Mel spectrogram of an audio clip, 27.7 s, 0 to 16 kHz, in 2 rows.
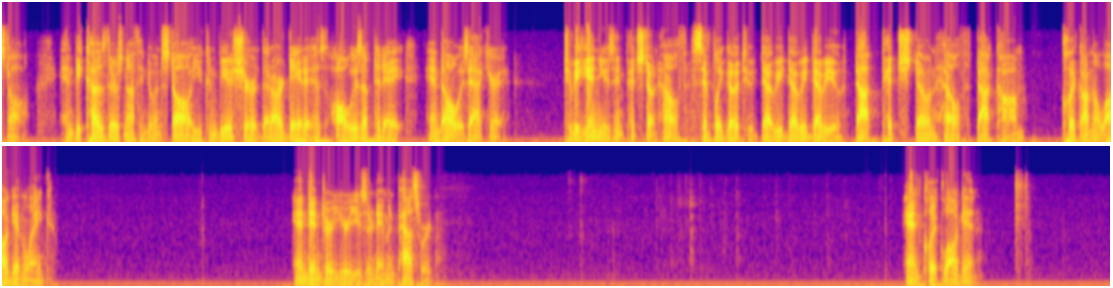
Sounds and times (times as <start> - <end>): Speech: 0.0 - 6.4, 7.0 - 14.6, 17.5 - 19.4, 25.2 - 26.1.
